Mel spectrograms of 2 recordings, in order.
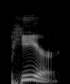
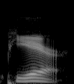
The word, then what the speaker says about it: Pierre: of south dakota is actually pronounced pier and not the way it looks to be pronounced with the french sounding pierre stupid south dakota i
